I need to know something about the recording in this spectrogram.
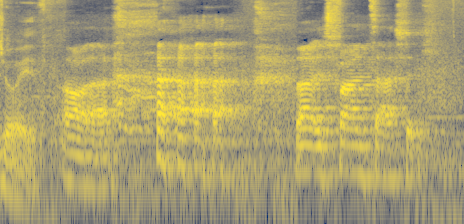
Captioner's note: laughter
